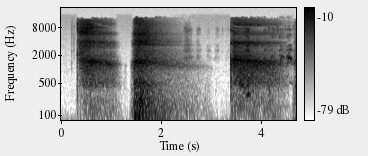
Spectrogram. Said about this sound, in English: Can you hear me breathing like I'm James Gandolfini in a Sopranos scene?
